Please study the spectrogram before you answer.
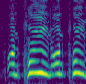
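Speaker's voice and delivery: high, very loud warning cry; lepers calling out. Retold or imitated. Lepers pushing through the crowd, loud high cry.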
